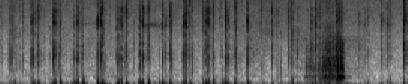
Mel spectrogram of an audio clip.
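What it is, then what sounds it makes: Plastic pop-button fidget toy. A small, hollow, orange-yellow translucent plastic pop-button fidget toy, a bar with a row of round press-in domes, is held in the hands while fingertips and nails press and click the domes and tap its surface. A rapid run of short, dull, low-heavy clicks and taps stops dead with no ring, and a brief scratchy rub swells near the end.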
